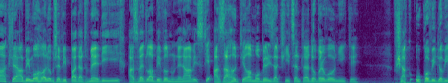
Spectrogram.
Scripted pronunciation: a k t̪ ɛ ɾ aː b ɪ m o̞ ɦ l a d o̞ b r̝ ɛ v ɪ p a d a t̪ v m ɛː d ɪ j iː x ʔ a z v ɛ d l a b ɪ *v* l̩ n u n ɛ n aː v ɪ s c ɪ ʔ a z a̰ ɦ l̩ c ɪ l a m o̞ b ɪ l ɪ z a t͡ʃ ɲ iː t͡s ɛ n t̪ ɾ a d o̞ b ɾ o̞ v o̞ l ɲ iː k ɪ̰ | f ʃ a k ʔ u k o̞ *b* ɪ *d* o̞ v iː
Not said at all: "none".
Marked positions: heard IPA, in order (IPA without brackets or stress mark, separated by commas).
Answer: v, v, d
